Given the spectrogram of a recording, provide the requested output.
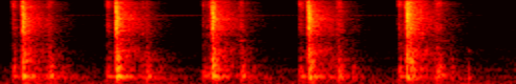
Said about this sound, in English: there are sort of soloists, uh, typewriter song soloists who come on and play this with orchestra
